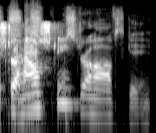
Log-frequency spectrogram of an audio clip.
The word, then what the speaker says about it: Strahovski: Strahovski.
